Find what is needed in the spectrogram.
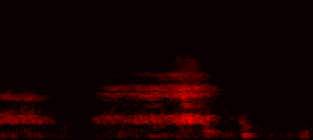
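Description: Near silence, with a faint breath through the mouth or nose swelling and fading about a second in.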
